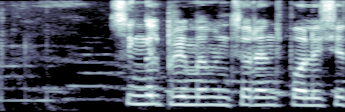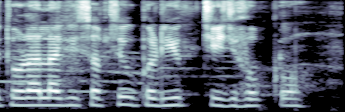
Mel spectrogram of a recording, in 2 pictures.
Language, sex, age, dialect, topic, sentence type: Magahi, female, 25-30, Southern, banking, statement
